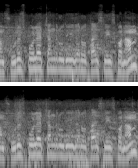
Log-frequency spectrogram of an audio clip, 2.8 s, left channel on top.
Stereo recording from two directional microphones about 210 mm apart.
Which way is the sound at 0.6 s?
45° left (ahead or behind).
